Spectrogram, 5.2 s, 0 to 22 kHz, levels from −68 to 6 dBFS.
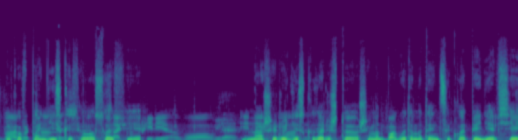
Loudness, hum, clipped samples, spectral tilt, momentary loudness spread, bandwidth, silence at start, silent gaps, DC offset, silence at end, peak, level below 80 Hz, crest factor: -22 LUFS; none; under 0.1%; -5.5 dB/octave; 13 LU; 16.5 kHz; 0 s; none; under 0.1%; 0 s; -6 dBFS; -56 dBFS; 16 dB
